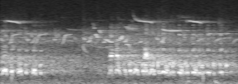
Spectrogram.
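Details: Several Eastern wild turkeys gobble on the roost in the morning in overlapping, rapid, rattling bursts that run almost without pause, while thin whistled songbird notes sound higher above.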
